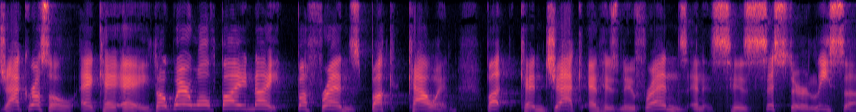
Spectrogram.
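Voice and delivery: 1950s sci-fi horror trailer announcer voice. Reading a movie synopsis aloud to get in the mood: 1950s sci-fi horror voice. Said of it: "I just think of it in like that 1950s sci-fi horror voice".

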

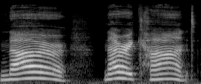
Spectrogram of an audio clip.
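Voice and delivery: clumsy, weird, bad put-on Australian accent. A solo podcast host shows a recent habit, in a weird australian accent. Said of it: "doing this weird Australian accent".

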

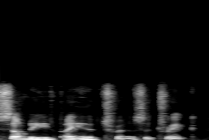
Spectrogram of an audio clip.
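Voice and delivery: ordinary delivery

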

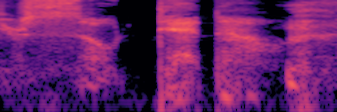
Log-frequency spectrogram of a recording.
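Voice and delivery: breathy, soft whisper at very close range. Retelling a fight, the speaker repeats what he whispered in the guy's ear: retelling own whisper. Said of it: "I whispered in his ear".

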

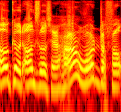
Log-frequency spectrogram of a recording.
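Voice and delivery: odd put-on puppet voice. Retelling what a woman said when someone arrived, in a weird Muppet voice. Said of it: "started talking in a weird kind of Muppet voice".

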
